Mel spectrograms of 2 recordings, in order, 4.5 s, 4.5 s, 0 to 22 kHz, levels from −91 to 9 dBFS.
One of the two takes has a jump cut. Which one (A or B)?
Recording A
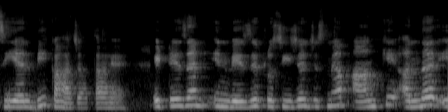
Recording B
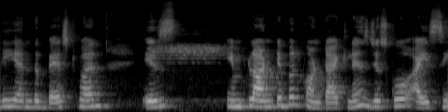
A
